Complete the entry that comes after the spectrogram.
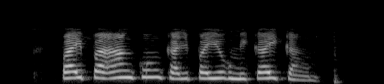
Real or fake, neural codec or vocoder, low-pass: real; none; 5.4 kHz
